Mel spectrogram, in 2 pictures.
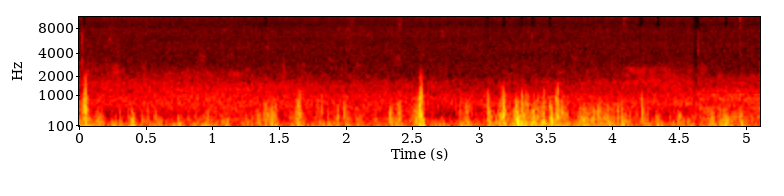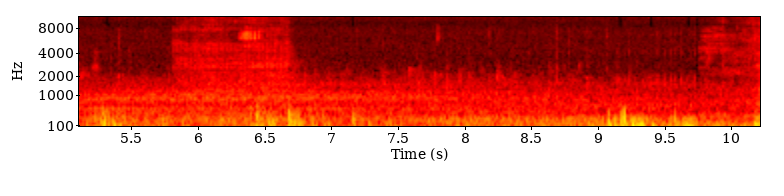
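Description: Wind buffeting the microphone, an uneven low rumble, with scattered low knocks and bumps through it and a brief hiss about six seconds in.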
